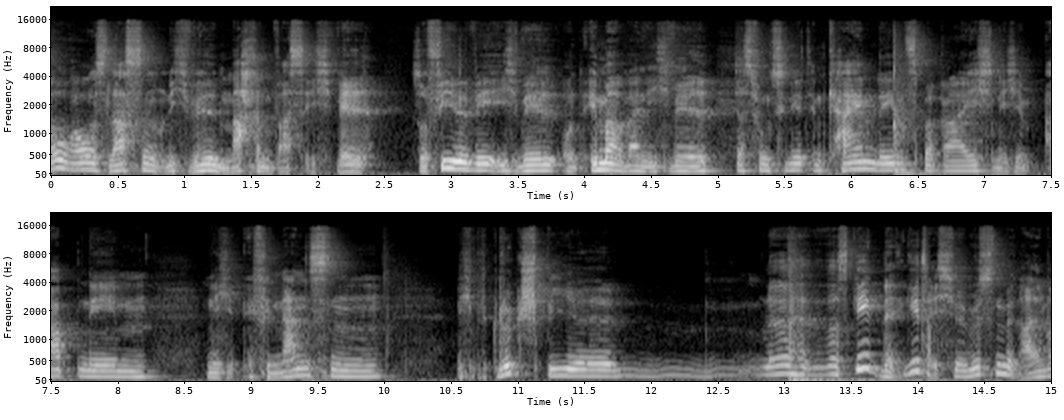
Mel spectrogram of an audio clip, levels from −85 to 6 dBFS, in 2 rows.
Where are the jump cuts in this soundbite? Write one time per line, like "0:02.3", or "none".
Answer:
0:05.1
0:10.5
0:14.1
